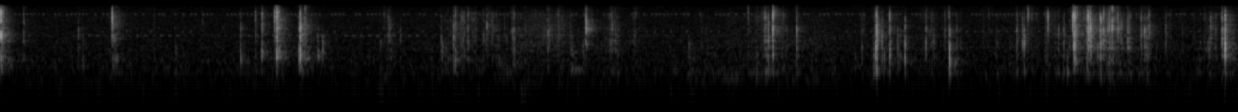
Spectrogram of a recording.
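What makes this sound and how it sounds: A small, thin, empty red-orange printed plastic Anta Flu candy wrapper is held and crinkled with the manicured fingertips and nails of both hands. Quiet, bright, crackling crinkles come in irregular bursts and sharp snaps over about six seconds, with no low-end rumble and almost no ring after each crackle.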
